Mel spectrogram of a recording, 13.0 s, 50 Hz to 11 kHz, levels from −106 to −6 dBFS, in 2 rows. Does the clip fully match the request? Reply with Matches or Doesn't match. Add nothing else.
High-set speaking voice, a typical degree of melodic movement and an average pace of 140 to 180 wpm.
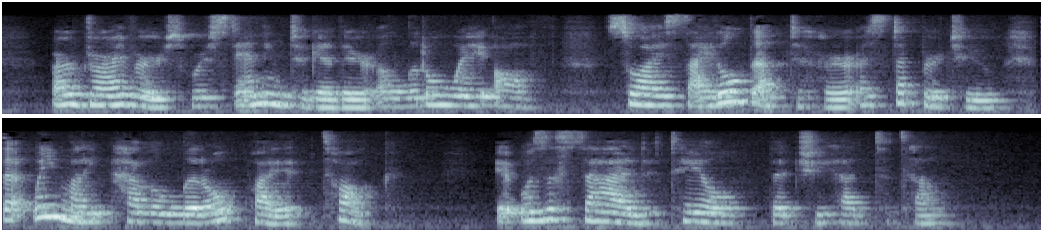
Matches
